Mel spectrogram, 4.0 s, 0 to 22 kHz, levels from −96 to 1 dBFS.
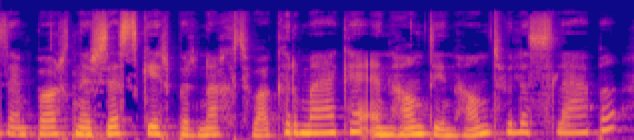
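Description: No technical faults can be heard anywhere in the speech.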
